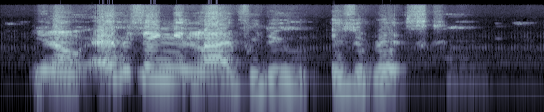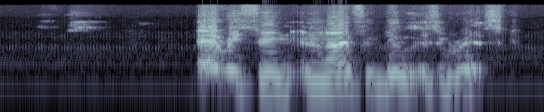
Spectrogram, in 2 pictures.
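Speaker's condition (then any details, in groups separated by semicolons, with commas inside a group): Cerebral palsy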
